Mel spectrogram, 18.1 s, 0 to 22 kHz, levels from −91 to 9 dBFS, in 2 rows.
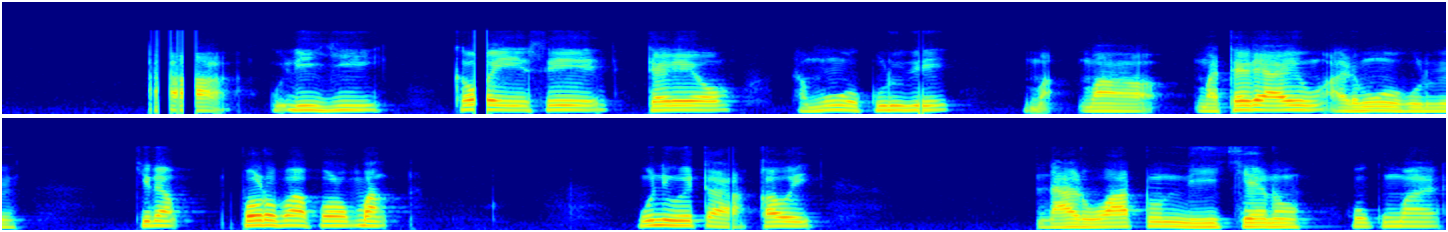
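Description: Packet loss on an ADPCM call cuts silent holes at 0.94–1.22 s (gaps up to 80 ms), 2.96–3.05 s, 5.74–5.77 s and 13.58–13.61 s. Each time, the decoder's predictor falls out of step with the sender's, so the speech returns briefly distorted.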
